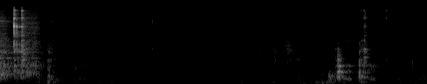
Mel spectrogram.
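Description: Pencil writing on a paper notebook: a short scratchy stroke at the start, a quiet gap, then a few more pencil strokes near the end.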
